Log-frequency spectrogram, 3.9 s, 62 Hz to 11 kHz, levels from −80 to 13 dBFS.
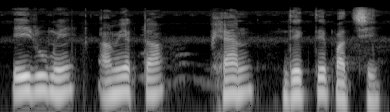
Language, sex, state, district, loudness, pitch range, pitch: Bengali, male, West Bengal, Cooch Behar, -16 LUFS, 135-165 Hz, 150 Hz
